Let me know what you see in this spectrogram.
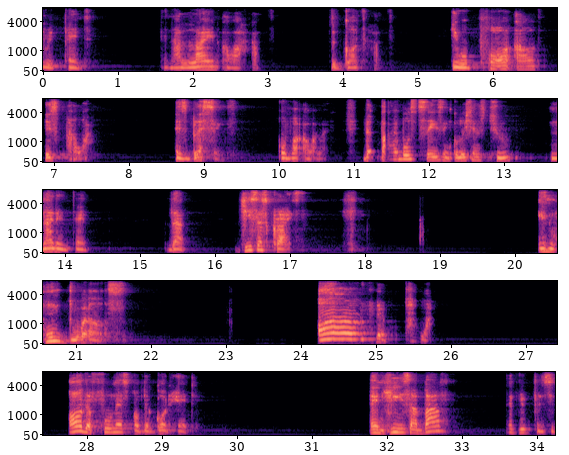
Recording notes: In today's message preached at the Living Waters Cathedral.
